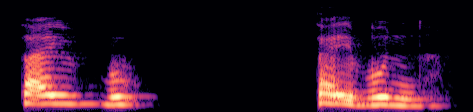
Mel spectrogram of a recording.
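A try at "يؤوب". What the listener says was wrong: Euh, alors, est-ce que tu es sûr de la première lettre?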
